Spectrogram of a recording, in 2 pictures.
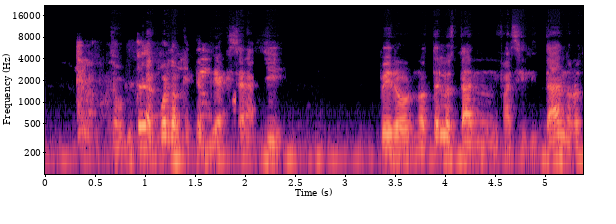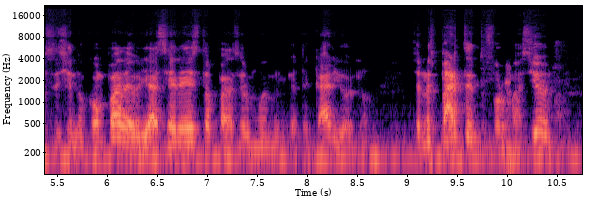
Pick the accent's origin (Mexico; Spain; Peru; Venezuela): Mexico; yo estoy pensando en la historia de México y digo, güey, o sea, la historia que yo estudié en mi país, que me dio el sistema, pues no explica nada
